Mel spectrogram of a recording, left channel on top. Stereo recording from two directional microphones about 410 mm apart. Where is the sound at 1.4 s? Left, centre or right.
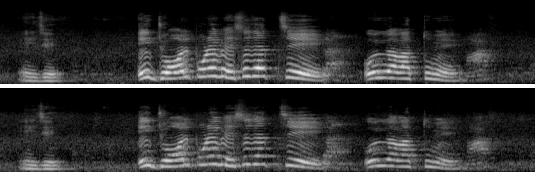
Centre.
